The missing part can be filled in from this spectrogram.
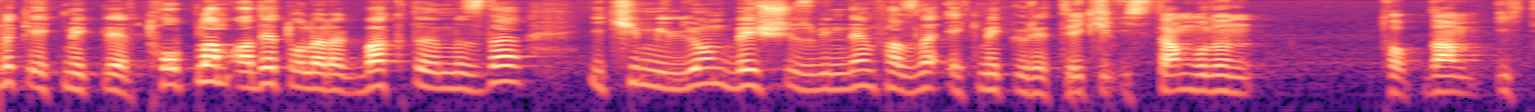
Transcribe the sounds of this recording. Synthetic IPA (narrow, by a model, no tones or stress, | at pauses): lˠɯkɛcmɛclʲæɾt̪ʰo̞plˠamad̪ɛt̪o̞lˠaɾak̚bakt̪ɯːmɯzd̪a | icʰimilʲjo̞nbɛʃjyzbind̪ænfazlˠaʔɛcmɛcyɾɛt̪ʰːeciist̪ʰanbulˠun | t̪ʰoplˠamiçt̪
